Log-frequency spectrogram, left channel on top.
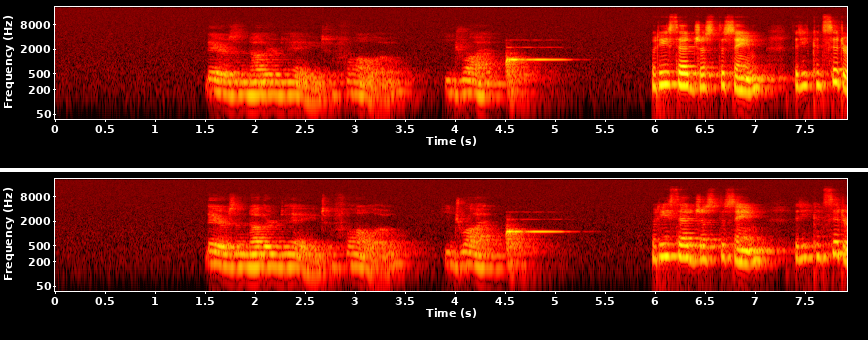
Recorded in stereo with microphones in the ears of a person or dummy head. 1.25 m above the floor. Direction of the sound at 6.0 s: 55° left (ahead or behind).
